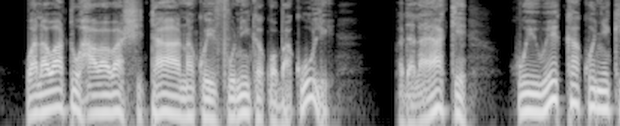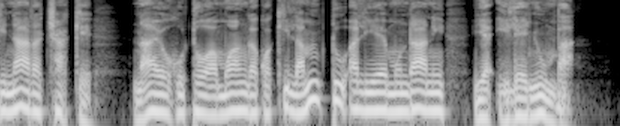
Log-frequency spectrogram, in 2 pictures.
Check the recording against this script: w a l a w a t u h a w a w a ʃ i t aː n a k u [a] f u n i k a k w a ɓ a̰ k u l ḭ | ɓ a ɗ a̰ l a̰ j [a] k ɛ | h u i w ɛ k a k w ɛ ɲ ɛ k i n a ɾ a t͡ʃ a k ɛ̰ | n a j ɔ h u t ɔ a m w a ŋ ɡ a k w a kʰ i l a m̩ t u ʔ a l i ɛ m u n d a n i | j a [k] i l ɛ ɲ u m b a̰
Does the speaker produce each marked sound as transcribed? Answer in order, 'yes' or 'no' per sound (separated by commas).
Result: no, yes, no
